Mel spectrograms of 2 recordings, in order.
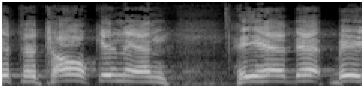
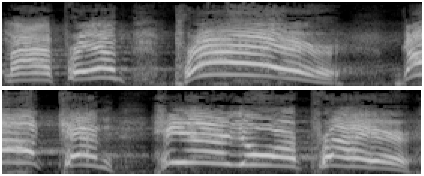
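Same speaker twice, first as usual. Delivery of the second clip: preaching at full force; 7 semitones higher, slower than usual. Acted. Preacher shouting to his flock about prayer, full preaching roar. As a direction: cry it out like a revival preacher.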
